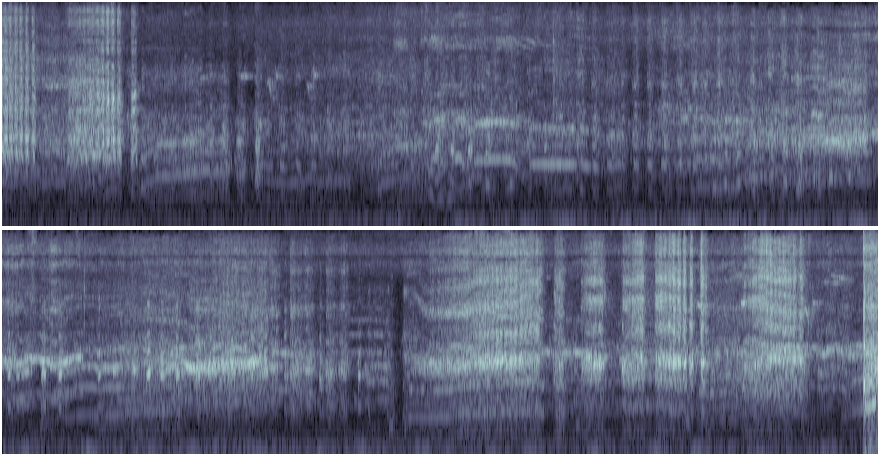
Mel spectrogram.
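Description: A yellow-legged Hatch gamefowl hen clucks repeatedly at close range on a game farm, her varied, throaty calls rising and falling in irregular bursts over faint background noise.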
